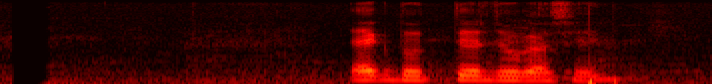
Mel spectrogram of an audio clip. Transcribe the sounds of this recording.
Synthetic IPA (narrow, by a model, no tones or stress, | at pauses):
ɛkd̪ot̪ːeɾd͡ʑoɡat͡ɕʰe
